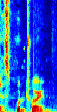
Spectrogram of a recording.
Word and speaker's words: Sportatorium: Yeah, Sportatorium.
